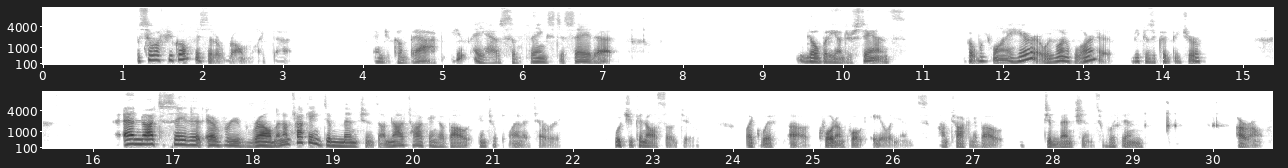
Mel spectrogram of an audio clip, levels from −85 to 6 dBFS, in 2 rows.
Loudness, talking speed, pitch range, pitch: -30 LUFS, 140 wpm, 160-250 Hz, 195 Hz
